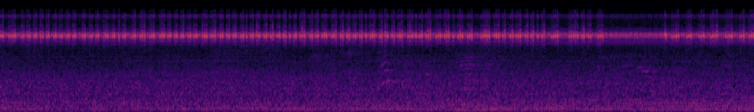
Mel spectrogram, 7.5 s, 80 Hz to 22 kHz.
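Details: Handsome trig, or red-headed bush cricket, singing in Maynard, Massachusetts on September 14, 2019: an unbroken, high, pulsing trill held at one steady pitch, with a faint upper overtone, lasting the whole stretch.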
